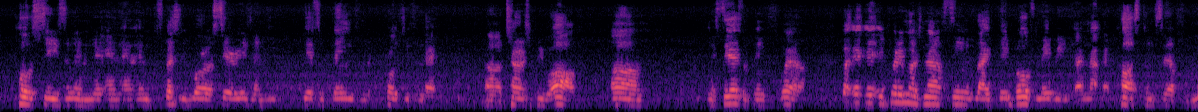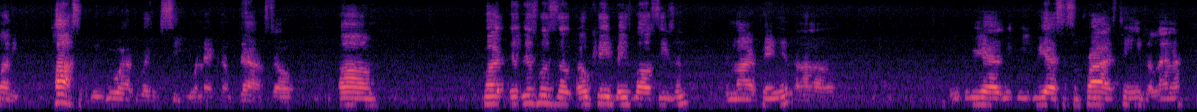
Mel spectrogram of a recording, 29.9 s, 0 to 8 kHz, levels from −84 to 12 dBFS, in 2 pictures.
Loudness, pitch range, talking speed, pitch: -30 LUFS, 125-150 Hz, 165 wpm, 135 Hz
